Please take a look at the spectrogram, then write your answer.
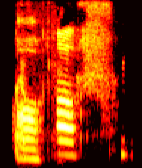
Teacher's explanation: Pangkal lidah dengan langit ee dengan langit yang lunak. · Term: huruf qof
